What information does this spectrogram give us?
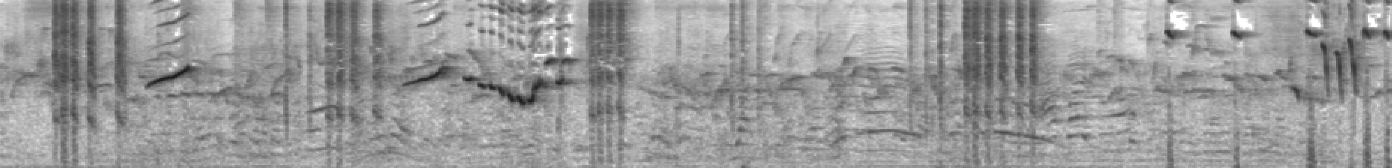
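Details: A captive white-rumped shama in vigorous song, showing off its repertoire of fill-in phrases. Loud rich whistles, swooping slurs and harsh bursts of high chatter alternate across the stretch, with brief quiet gaps between phrases.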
